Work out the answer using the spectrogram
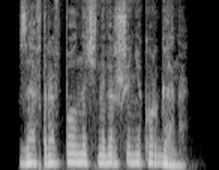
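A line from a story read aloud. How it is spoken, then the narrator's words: Quiet speech. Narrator (Russian): тихо сказал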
